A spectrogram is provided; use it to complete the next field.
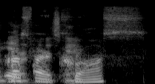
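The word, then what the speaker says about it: CrossfireX: I'm it's Crossfire Cross. You pronounce the X as a cross.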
